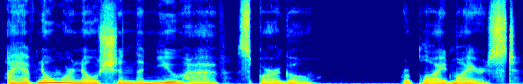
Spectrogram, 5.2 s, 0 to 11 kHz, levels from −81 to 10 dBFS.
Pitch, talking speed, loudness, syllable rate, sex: 165 Hz, 125 wpm, -17 LUFS, 3.3 syllables/s, male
